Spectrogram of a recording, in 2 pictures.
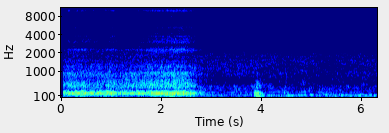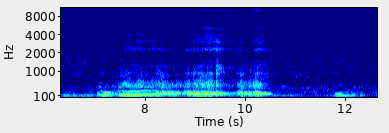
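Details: Sleeping puppy snoring very loudly: long, low rumbling snores separated by quiet pauses of several seconds.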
